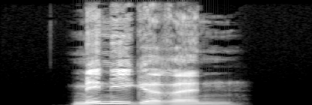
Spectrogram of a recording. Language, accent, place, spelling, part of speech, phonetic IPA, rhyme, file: German, Germany, Berlin, minnigeren, adjective, [ˈmɪnɪɡəʁən], -ɪnɪɡəʁən, De-minnigeren.ogg
- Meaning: inflection of minnig: 1. strong genitive masculine/neuter singular comparative degree 2. weak/mixed genitive/dative all-gender singular comparative degree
